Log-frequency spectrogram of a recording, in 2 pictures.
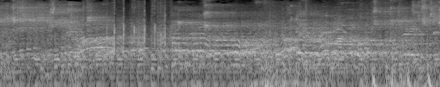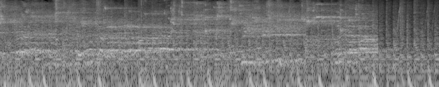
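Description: Live basketball game sound in an echoing sports hall: spectators' voices and shouts over the thuds of the ball bouncing on the court, with sharp knocks about two seconds in. From about halfway, low thuds come several times a second.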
